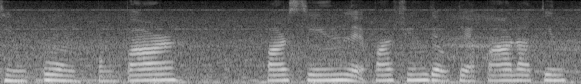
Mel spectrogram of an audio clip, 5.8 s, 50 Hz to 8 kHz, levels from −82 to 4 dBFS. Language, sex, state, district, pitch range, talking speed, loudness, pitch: Mizo, female, Mizoram, Aizawl, 185-195 Hz, 135 wpm, -16 LUFS, 190 Hz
